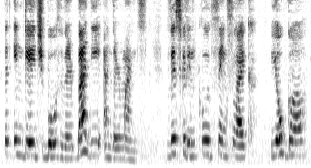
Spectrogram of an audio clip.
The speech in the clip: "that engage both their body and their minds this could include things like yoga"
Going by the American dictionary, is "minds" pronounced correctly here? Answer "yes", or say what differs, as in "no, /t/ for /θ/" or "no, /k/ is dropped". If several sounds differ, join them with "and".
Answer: no, /s/ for /z/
